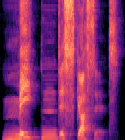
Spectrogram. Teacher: The way that we do this is we take the word 'and', and it simply becomes the /n/ sound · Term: rhythmic pronunciation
